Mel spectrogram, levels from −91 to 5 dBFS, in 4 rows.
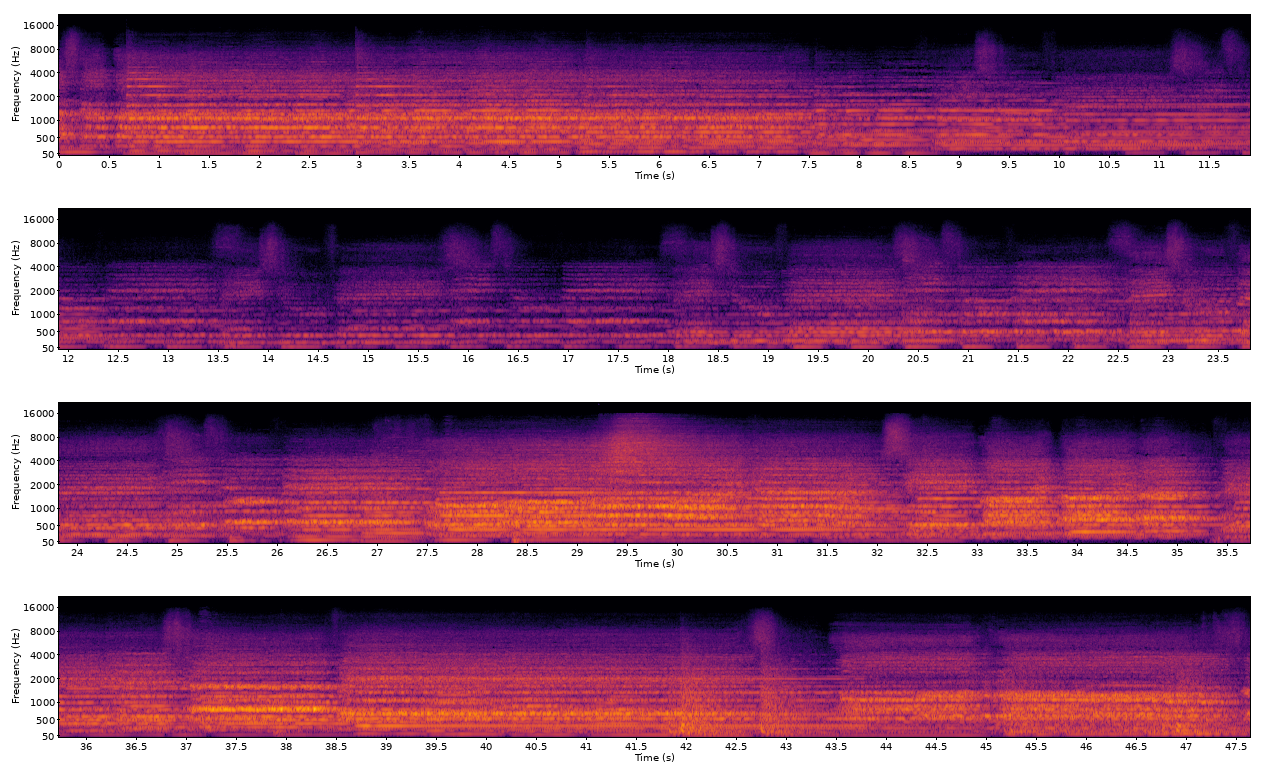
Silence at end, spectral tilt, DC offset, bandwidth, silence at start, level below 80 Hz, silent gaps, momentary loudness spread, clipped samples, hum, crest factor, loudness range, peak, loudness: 0 s; -4 dB/octave; under 0.1%; 16 kHz; 0 s; -54 dBFS; none; 20 LU; under 0.1%; none; 20 dB; 19 LU; -6 dBFS; -25 LUFS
